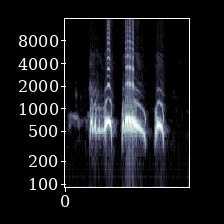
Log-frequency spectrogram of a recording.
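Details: Zebra dove singing one full phrase: quick bubbling notes, a drawn-out rich coo sliding downward, then a single short coo at the end.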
